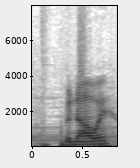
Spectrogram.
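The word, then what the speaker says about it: Banaue: Banawe, pronounced as Ba-na-we.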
